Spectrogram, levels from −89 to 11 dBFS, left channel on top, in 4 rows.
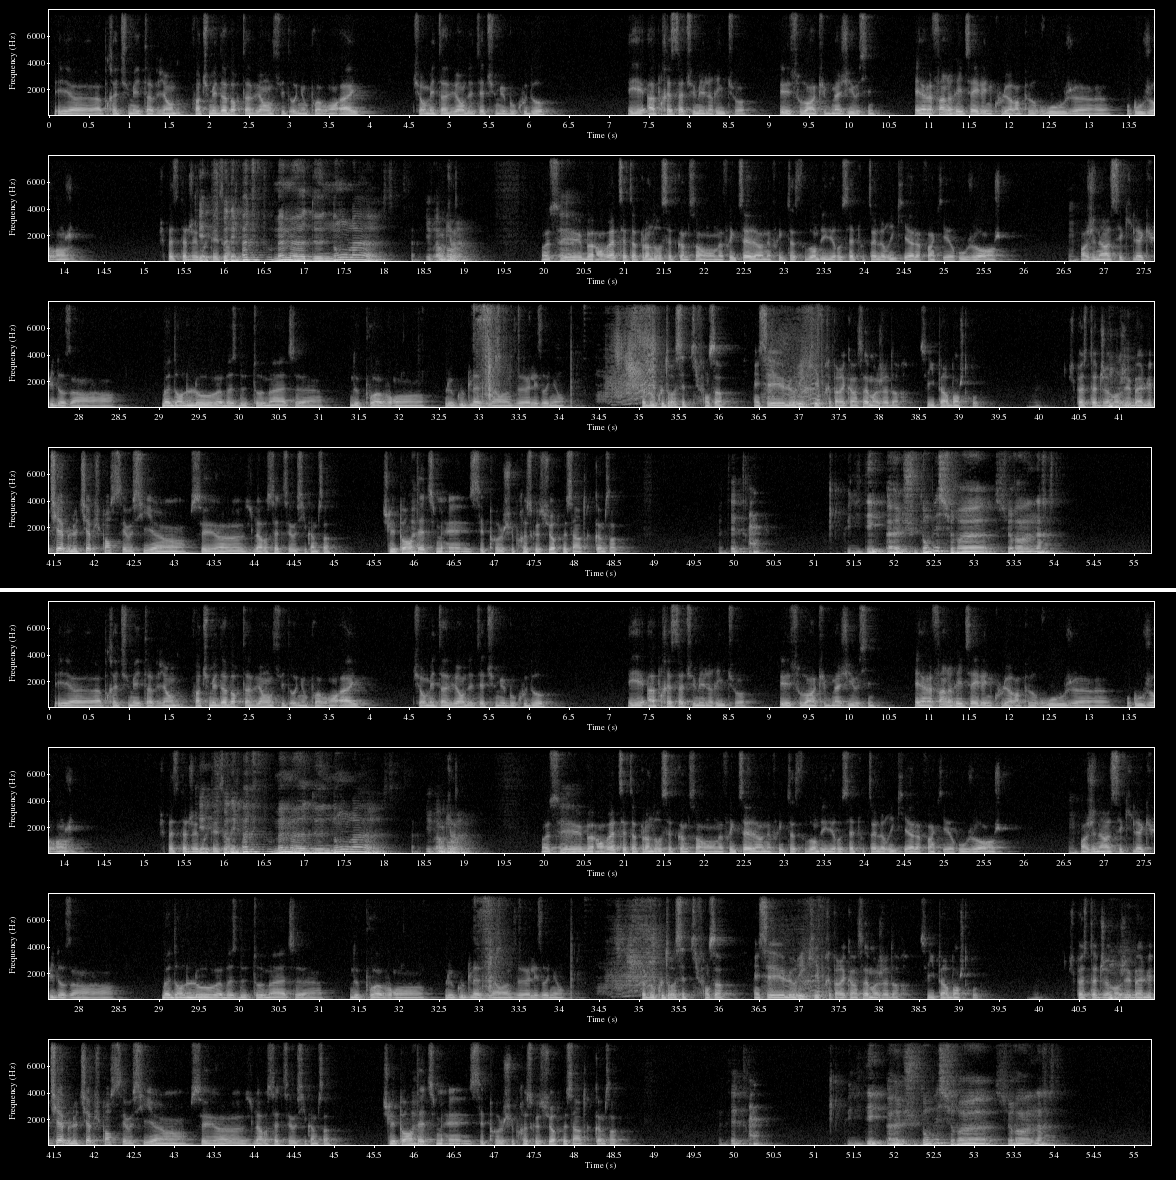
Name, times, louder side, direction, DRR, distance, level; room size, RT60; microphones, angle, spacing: voice 1, 0.1-3.9 4.6-6.2 7.2-8.7 9.1-10.3 10.8-13.3 13.6-14.2 15.3-16.1 18.7-18.9 20.0-25.7 26.7-28.5 29.0-31.1 31.4-32.3 32.6-34.1 35.0-36.1 36.4-38.3 38.6-39.3 40.5-45.0 45.6-48.5 50.2-50.3, left 1 dB, 5° left, 10 dB, 0.5 m, -21 dB
voice 2, 15.7-18.0 18.5-19.0 20.2-20.5 26.6-26.7 40.9-41.2 45.9-46.1 50.0-50.1 51.4-54.0, left 2 dB, 50° left, 6 dB, 1.3 m, -18 dB
sound 1, 32.9-33.5 33.9-34.0 34.1-35.3 36.5-37.6, left 7 dB, 80° left, 0.7 m, -32 dB
13.0 x 4.5 x 8.1 m, 0.63 s
head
